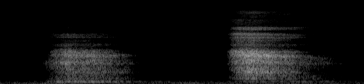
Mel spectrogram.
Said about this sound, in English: And when her wrist brushes against your cock, through your underwear, her lips part, she lets out a small gasp.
